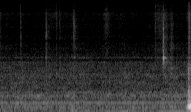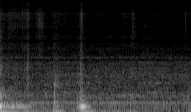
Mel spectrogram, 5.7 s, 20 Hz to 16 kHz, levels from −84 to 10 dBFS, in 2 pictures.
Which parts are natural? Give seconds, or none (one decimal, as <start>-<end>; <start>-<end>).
none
